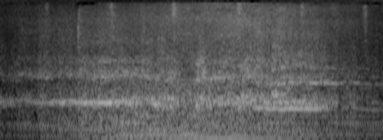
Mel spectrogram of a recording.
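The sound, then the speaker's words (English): A Porsche speeds off in a chase, its tyres screeching in a loud, sustained squeal over a deep engine roar. The sound builds quickly, holds steady for over a second, then fades. “Cheryl gets into Mike's Porsche and buckles up as he speeds off after the saloon.”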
